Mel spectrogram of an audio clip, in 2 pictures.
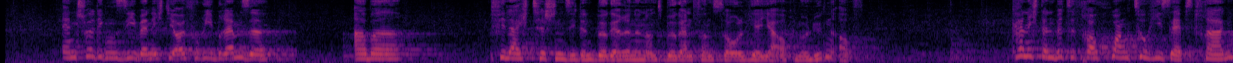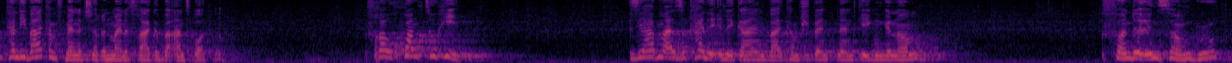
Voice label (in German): Synchron investigativ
